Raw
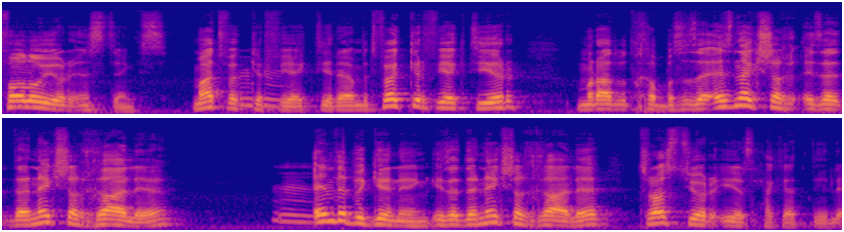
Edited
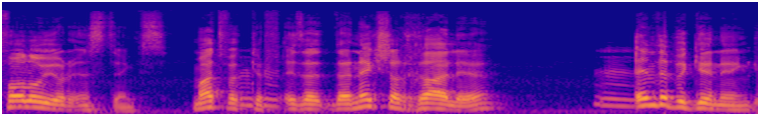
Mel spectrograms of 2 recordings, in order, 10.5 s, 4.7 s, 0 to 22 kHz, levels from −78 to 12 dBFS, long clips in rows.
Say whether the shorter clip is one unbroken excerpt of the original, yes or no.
no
